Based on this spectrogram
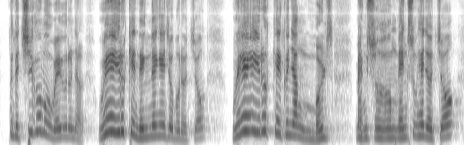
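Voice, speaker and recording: A male pastor preaching a sermon in a church sanctuary, asking the congregation one rhetorical question after another in a fervent, pleading way. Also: sits high. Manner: emphatic, grows more fervent and pleading.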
